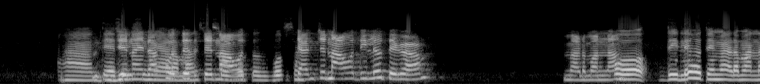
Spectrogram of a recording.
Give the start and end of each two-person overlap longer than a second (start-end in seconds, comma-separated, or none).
1.3-3.0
